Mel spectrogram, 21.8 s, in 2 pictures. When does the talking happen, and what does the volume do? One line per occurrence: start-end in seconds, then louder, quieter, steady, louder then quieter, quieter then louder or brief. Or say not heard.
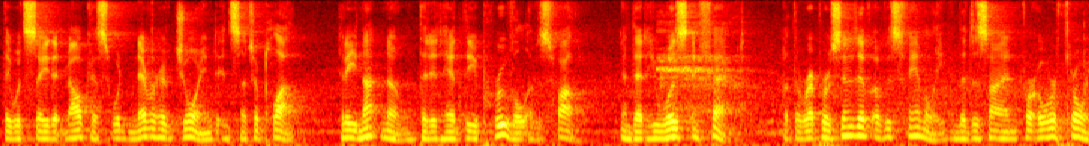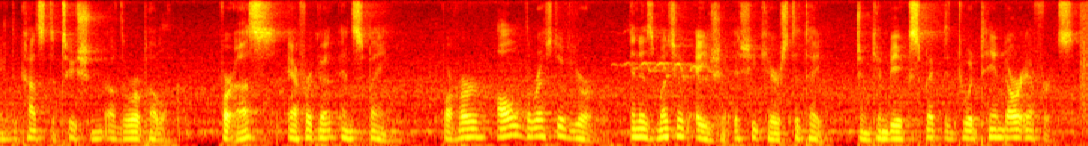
0.0-21.6 steady.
